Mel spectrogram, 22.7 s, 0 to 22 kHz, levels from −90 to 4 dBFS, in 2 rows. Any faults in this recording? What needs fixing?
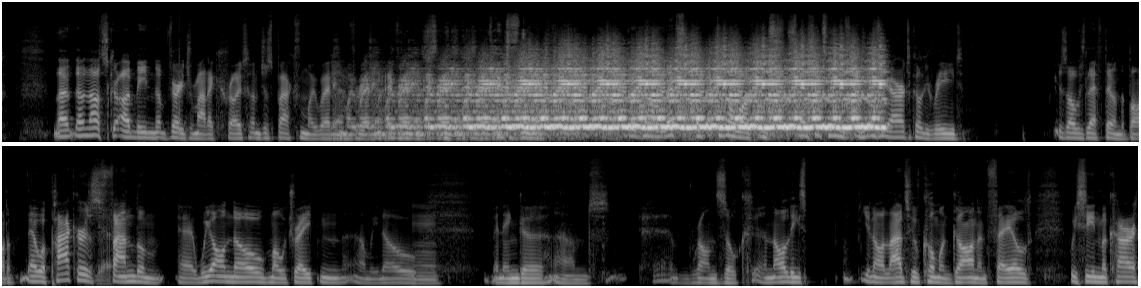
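A feedback howl runs from 3.28 s to 8.99 s. Two devices in the same room are on the call, so sound from one loudspeaker reaches the other microphone and returns louder on each pass. The repeats build rather than decay, narrowing to a tone around 400 Hz that pulses roughly every 0.4 s, the loop's round-trip delay. At its peak it sits about 17 dB above the speech. To prevent it, mute or leave the call on all but one device in the room.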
